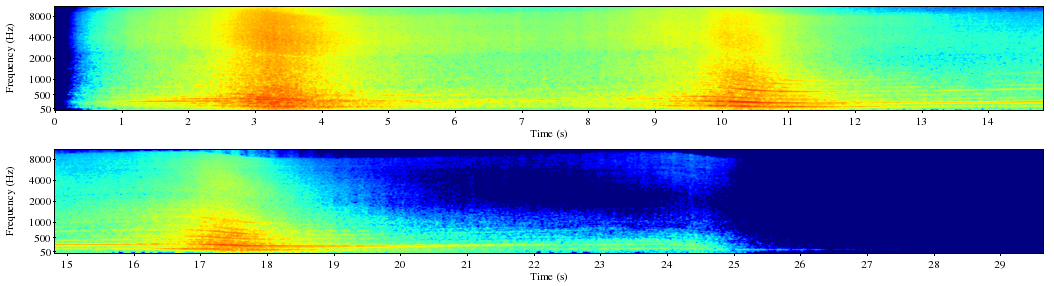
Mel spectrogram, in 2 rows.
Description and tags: Car rounding short circuit
Three examples of what sounds kind of like a rally car passing from right to left; the 'road' appears to get drier with each pass. Small turning circle, which is centred approximately twenty metres directly out in front. This sound was generated by heavily processing various Pandora PX-5 effects when played through an Epiphone Les Paul Custom and recorded directly into an Audigy 2ZS.
circling-car, passing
